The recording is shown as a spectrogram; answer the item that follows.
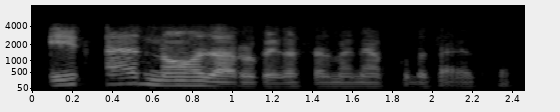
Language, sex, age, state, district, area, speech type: Urdu, male, 45-60, Uttar Pradesh, Ghaziabad, urban, conversation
